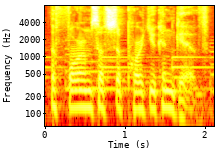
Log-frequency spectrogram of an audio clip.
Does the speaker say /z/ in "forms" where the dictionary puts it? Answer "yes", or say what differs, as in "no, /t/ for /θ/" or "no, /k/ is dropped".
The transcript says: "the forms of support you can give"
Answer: yes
